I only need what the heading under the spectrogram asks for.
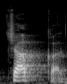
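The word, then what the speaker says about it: czapka: শব্দের উচ্চারণ হচ্ছে চাপকা চাপকা, সো অনেকটা চর মতোই শোনা যায় চাপকা চি চাপকা, চাপকা মানে হচ্ছে টুপি।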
